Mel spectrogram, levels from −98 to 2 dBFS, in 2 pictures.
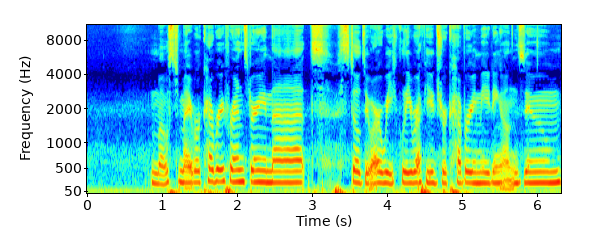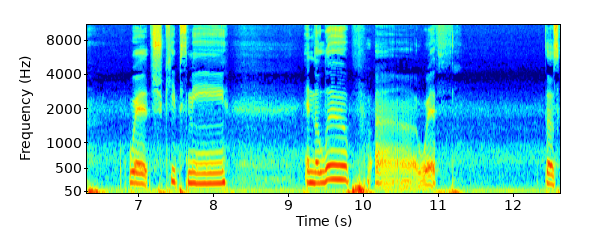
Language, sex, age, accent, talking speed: English, female, 20-39, American, 120 wpm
